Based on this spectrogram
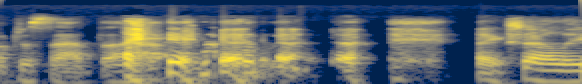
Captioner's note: laughing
